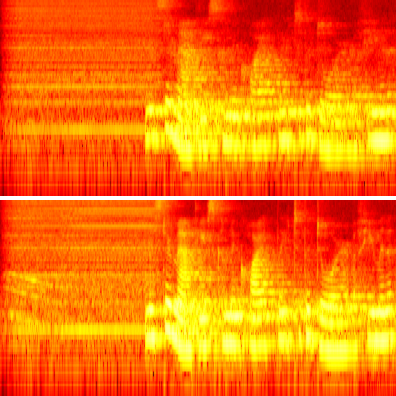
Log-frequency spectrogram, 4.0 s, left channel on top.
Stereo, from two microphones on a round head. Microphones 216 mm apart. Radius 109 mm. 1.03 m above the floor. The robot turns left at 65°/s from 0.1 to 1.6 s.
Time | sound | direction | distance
1.4 | a woman speaking | 45° right (ahead or behind) | 0.5 m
